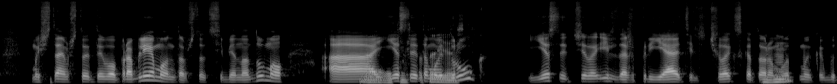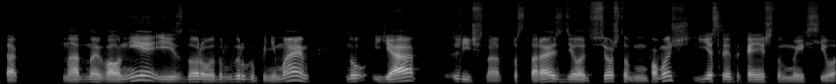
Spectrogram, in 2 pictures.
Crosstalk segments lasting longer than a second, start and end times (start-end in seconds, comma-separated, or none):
3.6-4.8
